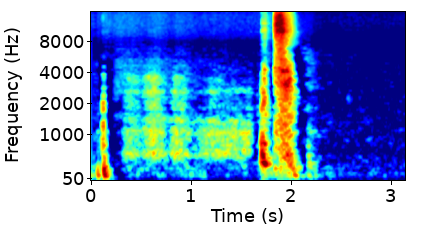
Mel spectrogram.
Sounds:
Sneeze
